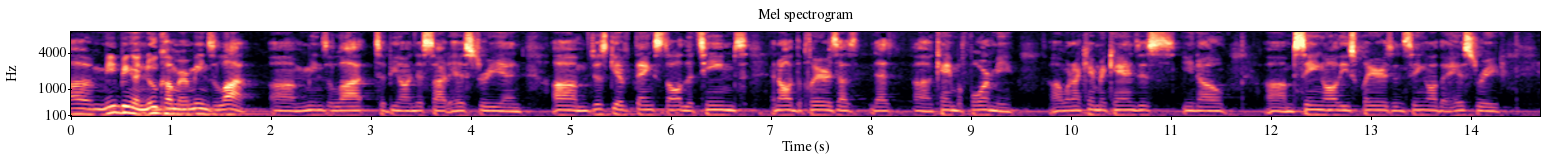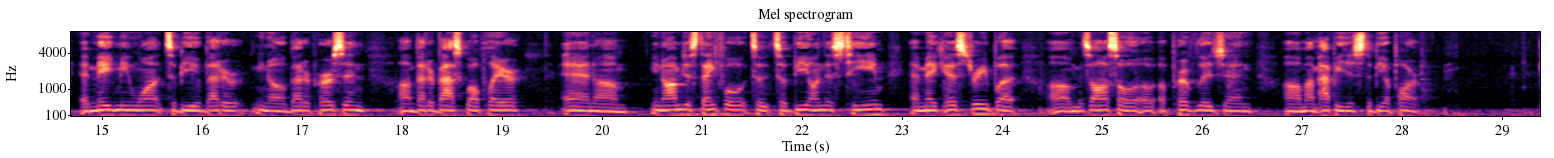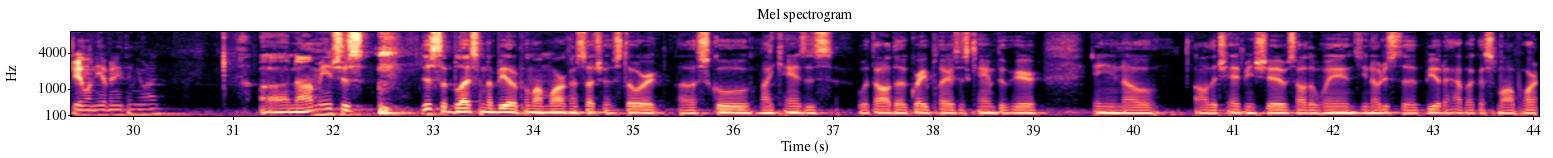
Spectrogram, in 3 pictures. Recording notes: full press conference audio, all from Chicago, IL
